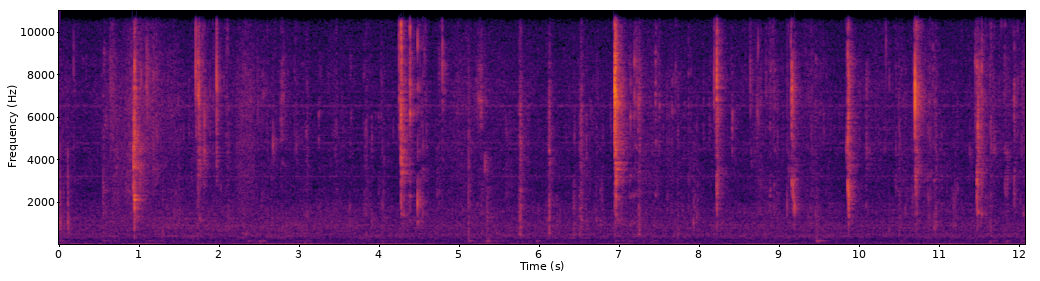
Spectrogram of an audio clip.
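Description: A person eating close to the microphone: chewing with irregular, sharp wet mouth clicks.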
